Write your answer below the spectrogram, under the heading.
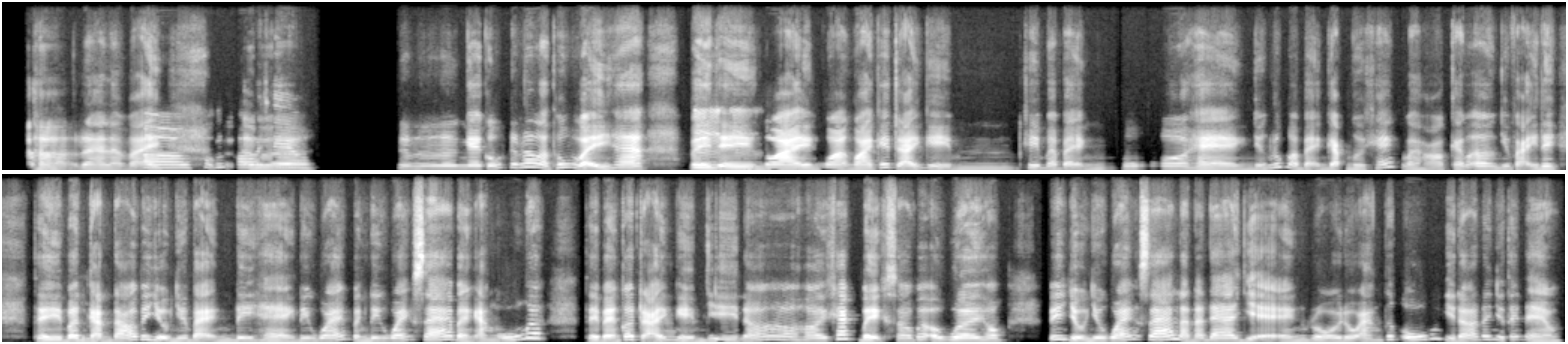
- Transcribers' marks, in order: laughing while speaking: "Ờ"; tapping
- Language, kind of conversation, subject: Vietnamese, podcast, Bạn đã lần đầu phải thích nghi với văn hoá ở nơi mới như thế nào?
